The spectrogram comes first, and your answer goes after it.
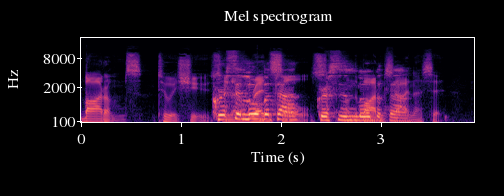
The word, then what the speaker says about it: Louboutin: Does makes it any better for you that you're wearing men's Christian Louboutins.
